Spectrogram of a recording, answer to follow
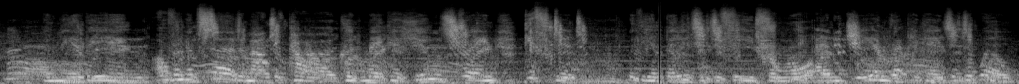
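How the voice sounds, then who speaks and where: Gravelly hive-monster villain, super polite and creepy, echoey and far off over loud game music. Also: male voice, sits high, moderate pace. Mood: menacing calm. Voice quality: gravelly, speaks as "we". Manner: formal, courteous, menacing. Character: monstrous collective male abomination, coldly polite. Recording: echoey, distant, loud score behind.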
